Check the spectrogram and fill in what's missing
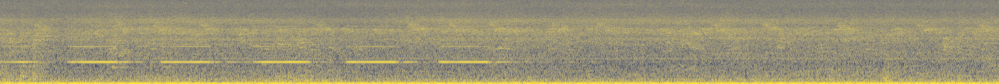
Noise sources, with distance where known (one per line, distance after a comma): reverse beeper, far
